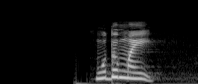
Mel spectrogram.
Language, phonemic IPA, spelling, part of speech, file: Tamil, /mʊd̪ʊmɐɪ̯/, முதுமை, noun, Ta-முதுமை.ogg
- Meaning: 1. old age, senility 2. antiquity, oldness 3. maturity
